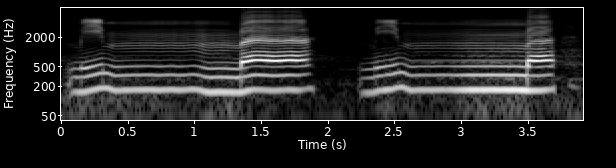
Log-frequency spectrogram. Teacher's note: huruf mim dan huruf nun yang bertasdid gunah yaitu menahan maka mimma mimma tidak langsung dilepaskan mimma tapi ditahan dahulu Mim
